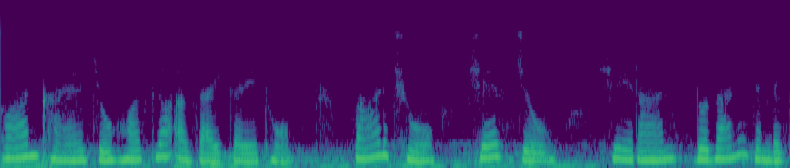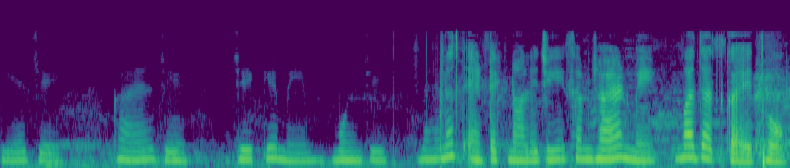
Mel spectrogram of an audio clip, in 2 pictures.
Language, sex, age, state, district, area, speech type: Sindhi, female, 18-30, Delhi, South Delhi, urban, spontaneous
